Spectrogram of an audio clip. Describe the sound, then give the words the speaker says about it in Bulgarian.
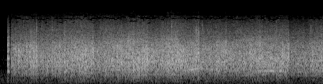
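Sustained applause from We Continue the Change, BSP and Democratic Bulgaria members in the Bulgarian National Assembly as Kiril Petkov says farewell from the rostrum, a dense, steady wash of clapping that holds at an even loudness for about three seconds, with no voices standing out. “На фона на аплодисментите на падналите от власт промяната БСП и ДБ, Кирил Петков, като един харвардски революционер, сякаш излъчваше към цял народ и към татко”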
